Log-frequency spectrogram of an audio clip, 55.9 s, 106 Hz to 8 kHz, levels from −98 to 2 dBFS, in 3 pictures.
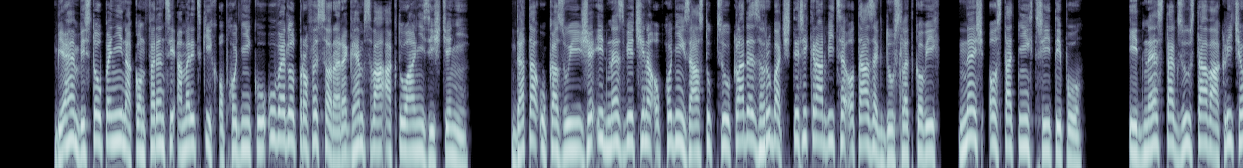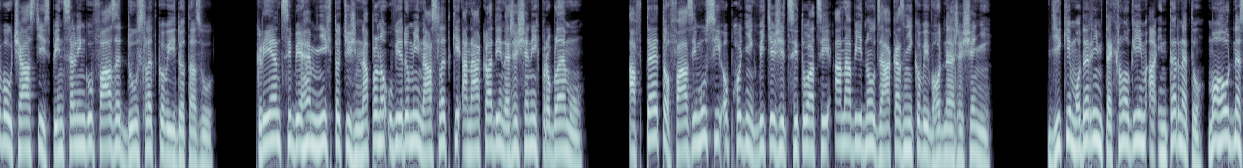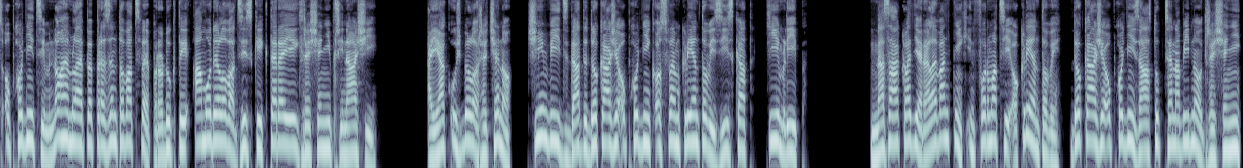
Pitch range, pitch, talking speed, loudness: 155-200 Hz, 180 Hz, 120 wpm, -17 LUFS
